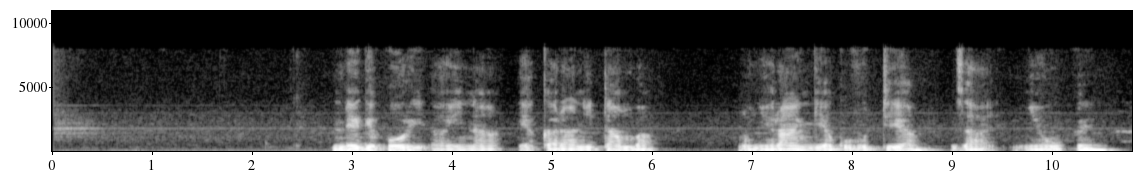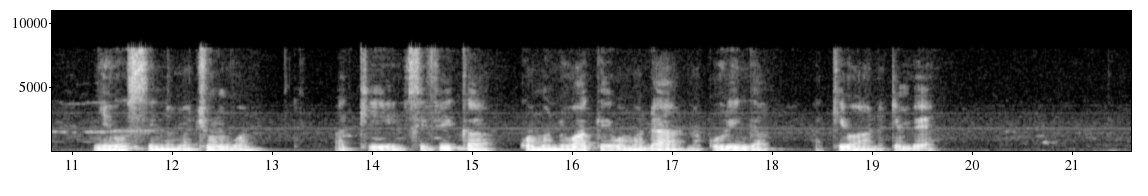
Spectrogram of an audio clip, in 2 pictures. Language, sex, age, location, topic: Swahili, male, 18-24, Dar es Salaam, agriculture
